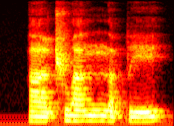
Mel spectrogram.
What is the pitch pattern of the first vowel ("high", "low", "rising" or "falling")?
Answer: rising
